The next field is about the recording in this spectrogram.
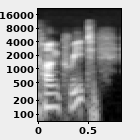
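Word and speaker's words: Concreit: platform there's one called concrete and it's spelled c-o-n-c-r-e-i-t like reach so it's clever in quotes but they also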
